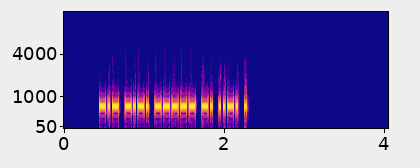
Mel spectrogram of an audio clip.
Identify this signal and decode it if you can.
Morse code, heard as a keyed tone, about 46 wpm, 700 Hz. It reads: KC0NFE
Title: USA Call Signs - 6 Characters - 45wpm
